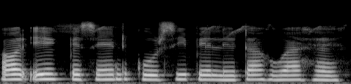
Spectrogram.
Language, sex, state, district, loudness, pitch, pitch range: Hindi, female, Jharkhand, Palamu, -17 LUFS, 225 Hz, 215-230 Hz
